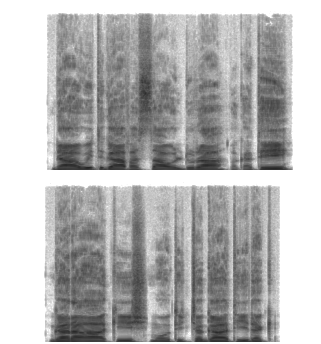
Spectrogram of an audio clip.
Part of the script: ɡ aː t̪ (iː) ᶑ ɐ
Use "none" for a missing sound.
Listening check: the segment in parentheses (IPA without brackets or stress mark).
iː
